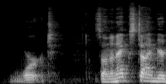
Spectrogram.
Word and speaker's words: wort: it's called the wart now i say wart because it's spelt wart however it's pronounced wort so the next time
